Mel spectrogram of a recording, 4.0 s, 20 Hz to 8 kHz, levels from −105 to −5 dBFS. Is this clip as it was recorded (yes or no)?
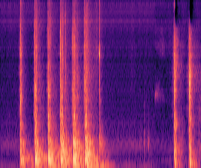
no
